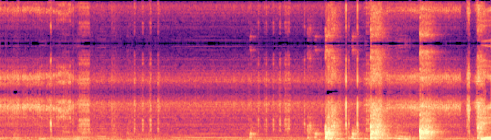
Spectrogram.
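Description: A man's voice in short, unclear utterances, with louder exclamations in the second half.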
